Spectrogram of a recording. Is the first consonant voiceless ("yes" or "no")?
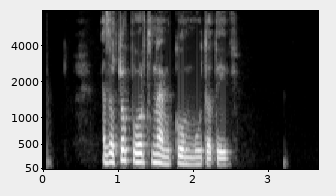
no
